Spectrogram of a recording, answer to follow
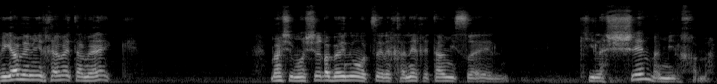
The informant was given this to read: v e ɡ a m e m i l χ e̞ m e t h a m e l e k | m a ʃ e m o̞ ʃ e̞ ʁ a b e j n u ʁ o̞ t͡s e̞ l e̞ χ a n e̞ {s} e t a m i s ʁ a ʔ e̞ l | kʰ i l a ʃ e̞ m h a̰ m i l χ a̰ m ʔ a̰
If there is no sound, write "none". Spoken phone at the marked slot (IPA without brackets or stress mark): χ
